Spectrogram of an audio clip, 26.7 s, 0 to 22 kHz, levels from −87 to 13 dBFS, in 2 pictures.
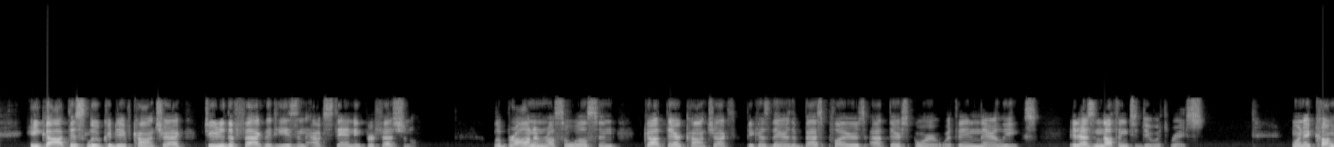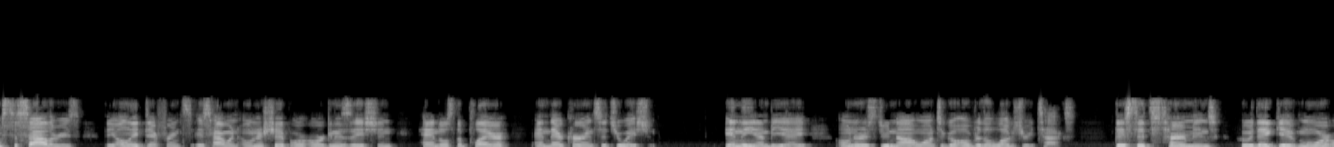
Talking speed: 180 wpm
